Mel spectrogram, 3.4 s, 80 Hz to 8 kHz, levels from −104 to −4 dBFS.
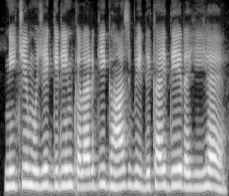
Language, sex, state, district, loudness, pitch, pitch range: Hindi, female, Uttar Pradesh, Lalitpur, -14 LUFS, 235 Hz, 220-245 Hz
